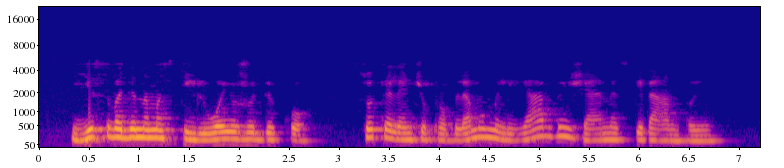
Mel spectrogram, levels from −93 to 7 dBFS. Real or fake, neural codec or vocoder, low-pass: real; none; 5.4 kHz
